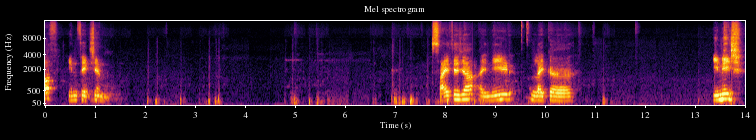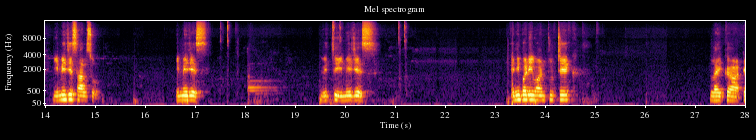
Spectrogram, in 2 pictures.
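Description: A young man speaks calmly in short phrases through a microphone on an online call.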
